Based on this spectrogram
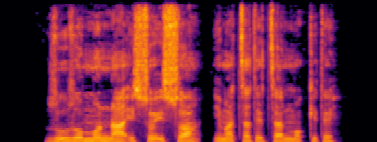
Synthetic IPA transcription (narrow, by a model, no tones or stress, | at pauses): zuːzɔmːɔnːaːʔɪsːɔjɪsːʊwaːɪmɐt͡sːɐt̪ɛt͡sːɐnmɔkːɪt̪ɛ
